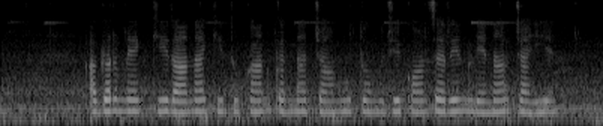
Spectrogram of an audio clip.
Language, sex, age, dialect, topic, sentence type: Hindi, female, 25-30, Marwari Dhudhari, banking, question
